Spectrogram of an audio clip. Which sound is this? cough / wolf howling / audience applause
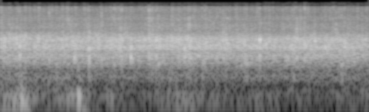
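audience applause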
